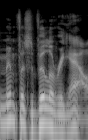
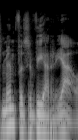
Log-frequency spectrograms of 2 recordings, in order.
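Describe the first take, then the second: First: The name is pronounced with English sounds. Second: The name is pronounced with Spanish sounds. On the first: The speaker calls it wrong. "not the way you all people say it. You guys say" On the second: The speaker calls it right. "I'm gonna say it right"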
